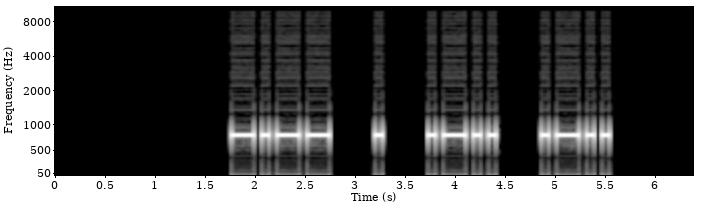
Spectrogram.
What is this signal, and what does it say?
Morse code, heard as a keyed tone, about 16 wpm, 800 Hz. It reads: Y E L L
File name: Misc / Misc-mp3s / Misc @10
